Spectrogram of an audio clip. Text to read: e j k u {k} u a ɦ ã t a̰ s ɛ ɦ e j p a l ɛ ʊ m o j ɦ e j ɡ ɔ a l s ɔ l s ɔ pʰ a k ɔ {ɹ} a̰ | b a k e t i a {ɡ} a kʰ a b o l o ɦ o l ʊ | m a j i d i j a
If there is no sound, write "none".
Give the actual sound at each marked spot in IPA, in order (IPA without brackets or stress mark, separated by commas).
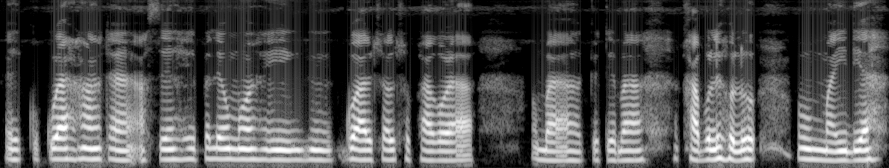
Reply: k, ɹ, b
